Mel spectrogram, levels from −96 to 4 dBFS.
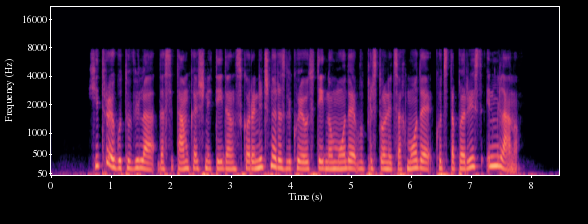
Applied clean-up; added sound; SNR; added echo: neural mask model Resemble Enhance denoiser.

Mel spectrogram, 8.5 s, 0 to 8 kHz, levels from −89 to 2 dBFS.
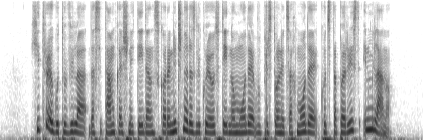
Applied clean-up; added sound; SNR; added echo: none; none; none; none.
